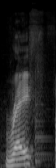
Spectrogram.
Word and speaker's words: Ralph: Reilly as Dr. Watson, Rebecca Hall, Rob Brydon, Steve Coogan, and Ralph Fiennes. I always say it wrong. – Rafe Fiennes. See, I always do it. I always do it. Rafe Fiennes.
